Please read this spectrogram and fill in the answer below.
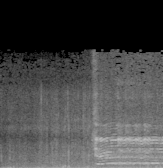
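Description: Steady low rumble of wind on the camera microphone as a mountain bike rolls down a dirt forest trail. Near the end, background music comes in with a held, steady chord.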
